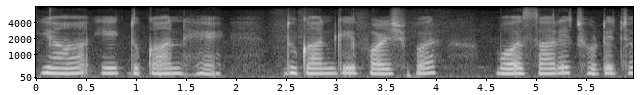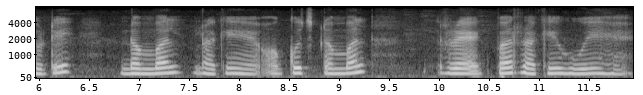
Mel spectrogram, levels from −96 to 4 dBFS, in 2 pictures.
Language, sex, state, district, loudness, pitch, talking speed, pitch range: Hindi, female, Maharashtra, Solapur, -20 LUFS, 215 Hz, 110 wpm, 205-225 Hz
